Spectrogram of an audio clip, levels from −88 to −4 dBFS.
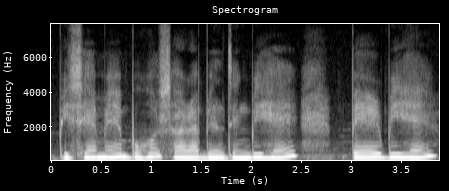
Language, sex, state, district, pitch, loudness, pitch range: Hindi, female, Arunachal Pradesh, Papum Pare, 210 Hz, -9 LUFS, 200-225 Hz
